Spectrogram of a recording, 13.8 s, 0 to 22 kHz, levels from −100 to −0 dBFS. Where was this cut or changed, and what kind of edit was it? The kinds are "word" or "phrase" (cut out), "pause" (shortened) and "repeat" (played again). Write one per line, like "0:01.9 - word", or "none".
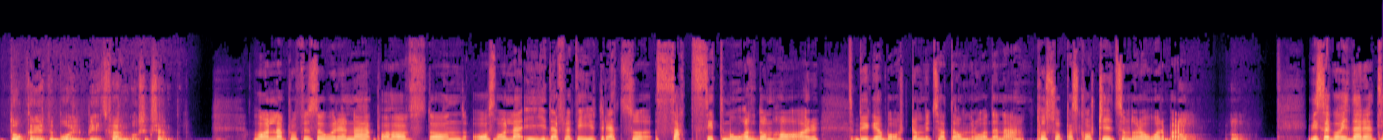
0:04.9 - word
0:08.5 - word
